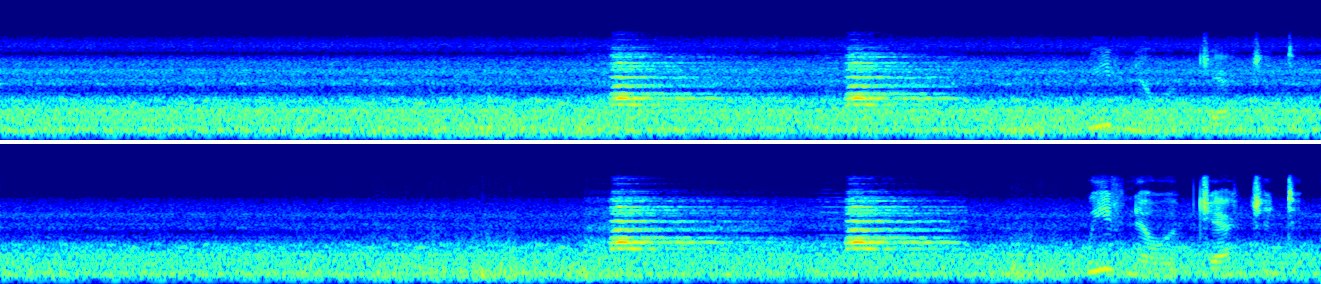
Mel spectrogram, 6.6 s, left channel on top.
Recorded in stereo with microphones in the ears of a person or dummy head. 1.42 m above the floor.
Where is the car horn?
5° right (ahead or behind).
